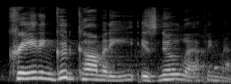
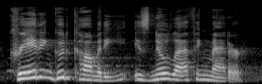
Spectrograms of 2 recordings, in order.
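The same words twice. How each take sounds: First: It is spoken with a New York accent. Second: It is spoken without a New York accent. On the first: The speaker calls it wrong. "your New York accent betrayed you" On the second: The speaker calls it right. "You're the professor"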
